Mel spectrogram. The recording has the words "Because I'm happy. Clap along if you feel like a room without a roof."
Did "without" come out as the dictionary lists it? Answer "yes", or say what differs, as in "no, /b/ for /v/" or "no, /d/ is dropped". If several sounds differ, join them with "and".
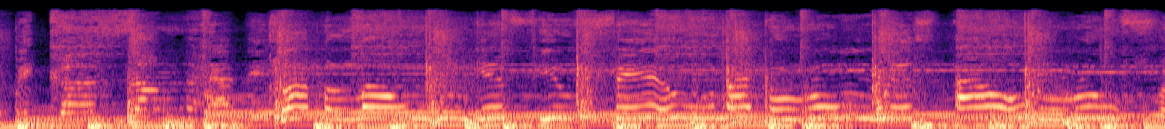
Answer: no, /t/ is dropped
